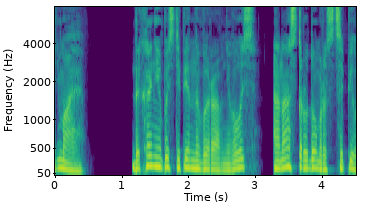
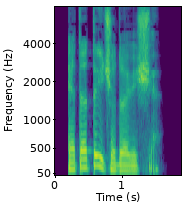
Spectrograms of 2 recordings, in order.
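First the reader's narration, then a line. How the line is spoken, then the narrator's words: Still hoarse voice. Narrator (Russian): ответил все еще хриплым голосом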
